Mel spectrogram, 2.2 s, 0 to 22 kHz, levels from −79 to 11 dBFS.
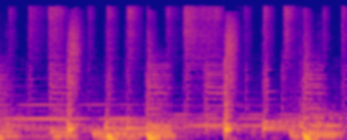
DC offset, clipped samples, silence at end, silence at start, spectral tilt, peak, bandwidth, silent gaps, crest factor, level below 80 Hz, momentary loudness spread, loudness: under 0.1%; under 0.1%; 0 s; 0 s; -5.5 dB/octave; 0 dBFS; 19.5 kHz; none; 16 dB; -20 dBFS; 5 LU; -18 LUFS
